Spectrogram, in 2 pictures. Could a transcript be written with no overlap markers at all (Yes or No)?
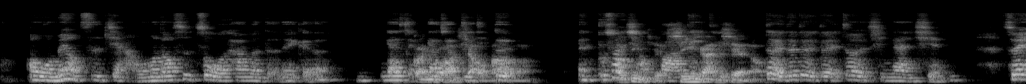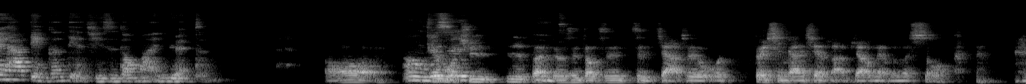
No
